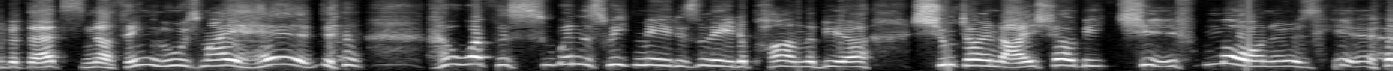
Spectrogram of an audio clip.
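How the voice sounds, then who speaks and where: A man's voice: very high voice, no room sound, heavily acted. A man voicing a weeping male stage player who mourns the comic muse, reading verse in a theatrical, declamatory way. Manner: theatrical, declamatory, laughing through lines. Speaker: stage reader.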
